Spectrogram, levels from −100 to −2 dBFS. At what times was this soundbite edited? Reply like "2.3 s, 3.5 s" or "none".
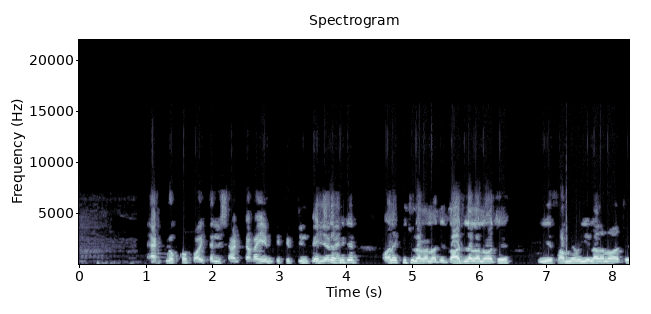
none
